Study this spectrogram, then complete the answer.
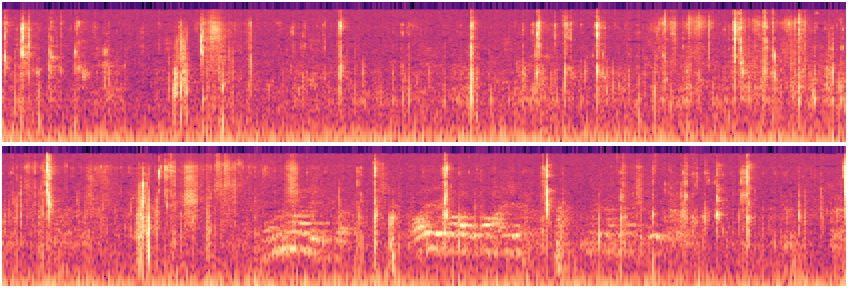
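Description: A young woman chews crunchy food close to a microphone, with crisp crackling bites.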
